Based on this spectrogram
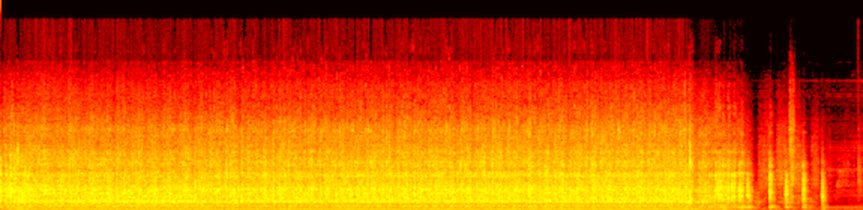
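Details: Boat engine after the fault that filled the engine room with smoke was fixed: steady, even low rumble for about ten seconds before shutdown, no misses or knocks; runs smoothly.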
